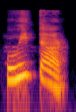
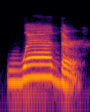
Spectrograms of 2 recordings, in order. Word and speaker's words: weather: Witter. Okay. Missy. So actually to pronounce this word correctly is weather.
